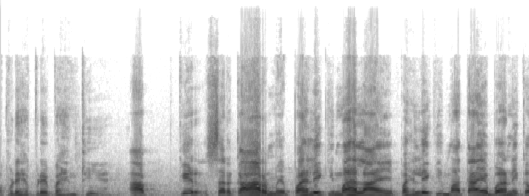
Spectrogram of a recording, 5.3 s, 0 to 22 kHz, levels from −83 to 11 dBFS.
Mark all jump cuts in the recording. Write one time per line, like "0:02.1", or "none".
0:01.3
